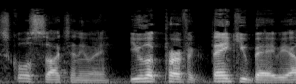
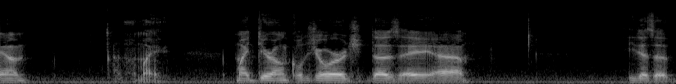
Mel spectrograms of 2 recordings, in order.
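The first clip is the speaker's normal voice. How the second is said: normal talking voice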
